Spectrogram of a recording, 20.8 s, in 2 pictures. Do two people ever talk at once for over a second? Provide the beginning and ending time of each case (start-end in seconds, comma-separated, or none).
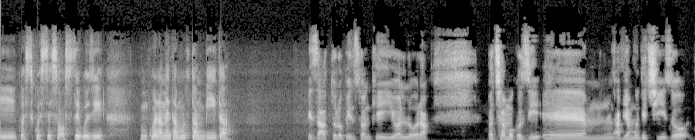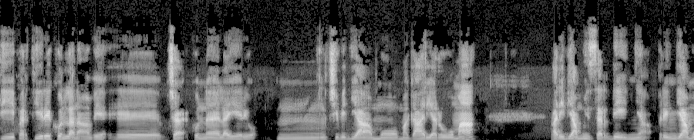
none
